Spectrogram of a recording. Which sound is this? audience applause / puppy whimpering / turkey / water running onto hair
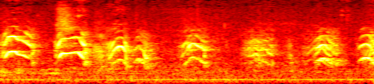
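puppy whimpering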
